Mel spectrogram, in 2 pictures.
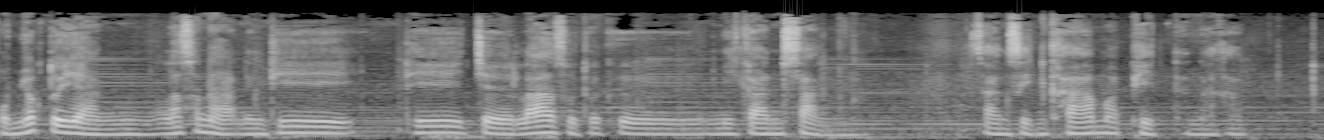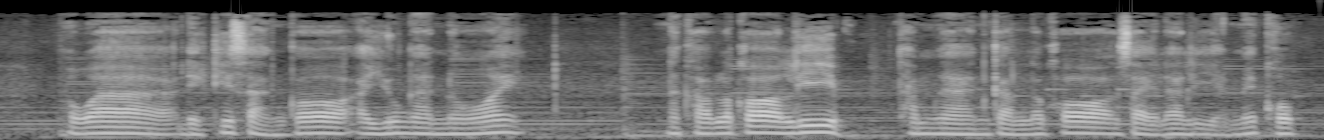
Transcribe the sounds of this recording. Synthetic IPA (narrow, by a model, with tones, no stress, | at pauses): pʰo˩˦mjo˦˥k̚t̪u˧ɐjaː˨˩ŋla˦˥k̚sa˧na˨˩nɯ˨˩ŋt̪ʰiː˥˩ | t̪ʰiː˥˩t͡ɕɤː˧laː˥˩su˨˩kɔː˥˩kʰɯː˧miː˧kaː˧nsa˨˩ŋ | sa˨˩ŋsi˩˦nkʰaː˦˥maː˧pʰi˨˩t̪̚ʔa˨˩na˦˥kʰa˦˥p̚ʰː | ɔ˦˥waː˥˩de˨˩k̚t̪ʰiː˥˩sa˨˩ŋkɔː˥˩ʔaː˧ju˦˥ŋaː˧nːɔː˦˥j | na˦˥kʰa˦˥p̚lɛ˦˥wkɔː˥˩ɾiː˥˩p̚t̪ʰa˧mŋaː˧nka˧nlɛː˦˥wkɔː˥˩sa˨˩jlaː˧li˨˩ənma˥˩jkʰo˦˥p̚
